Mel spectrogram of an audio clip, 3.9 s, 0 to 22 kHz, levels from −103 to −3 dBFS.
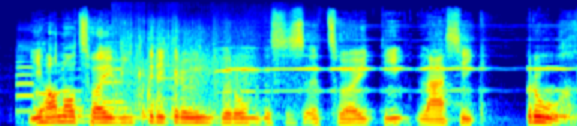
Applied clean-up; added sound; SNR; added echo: neural mask model RNNoise.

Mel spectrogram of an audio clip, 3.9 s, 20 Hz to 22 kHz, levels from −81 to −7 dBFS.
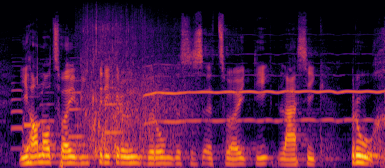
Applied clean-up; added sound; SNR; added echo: none; Ocean + Wind instrument, woodwind instrument; 11 dB; none.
